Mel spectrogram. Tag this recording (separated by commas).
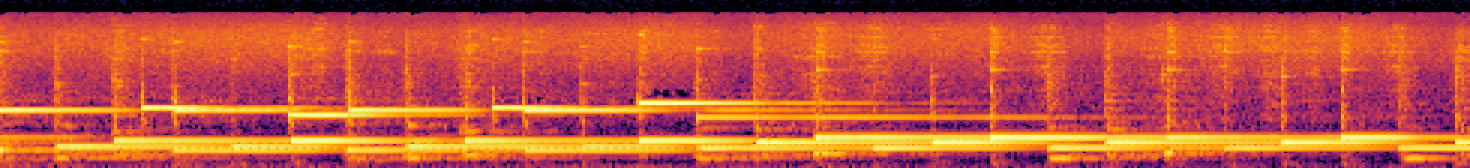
Glockenspiel, inside a public space, Music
